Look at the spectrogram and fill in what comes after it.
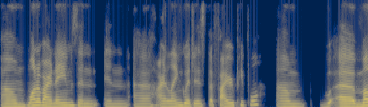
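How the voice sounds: The background is quiet as a natural reading voice moves with fairly even intonation.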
